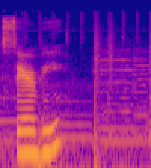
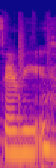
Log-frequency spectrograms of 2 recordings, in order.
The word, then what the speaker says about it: CeraVe: I wash my face with CeraVe. I think that's how you say it. CeraVe.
